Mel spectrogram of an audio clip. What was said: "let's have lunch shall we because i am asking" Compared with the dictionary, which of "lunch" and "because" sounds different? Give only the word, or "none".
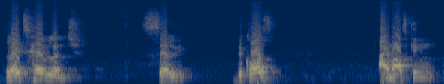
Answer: none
